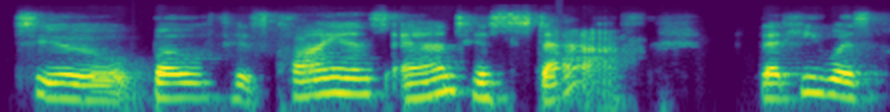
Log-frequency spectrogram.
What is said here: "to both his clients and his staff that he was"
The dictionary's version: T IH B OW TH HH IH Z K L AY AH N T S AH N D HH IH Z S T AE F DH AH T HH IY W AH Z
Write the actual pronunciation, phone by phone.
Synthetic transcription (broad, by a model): T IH B OW TH HH IH Z K L AY AH N T S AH N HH IH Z S T AE F DH AH T HH IY W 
